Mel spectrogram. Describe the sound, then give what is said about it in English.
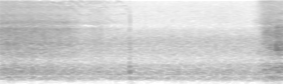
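A deep breath drawn in slowly through the nose gives a faint, steady airy hiss that swells again briefly near the end, with no talking. “simply take some time and breathe deeply in and out of my nose, breathing in,”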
